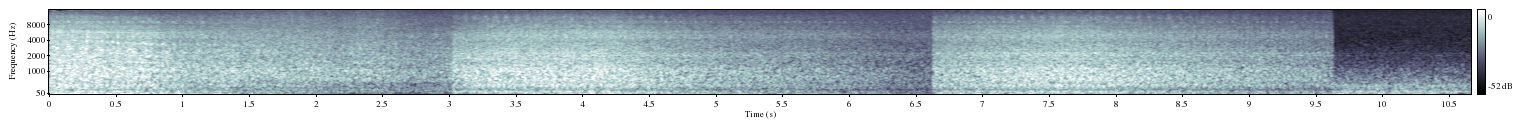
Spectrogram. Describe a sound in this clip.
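Tyres roar loudly on a motorway.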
